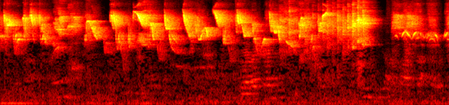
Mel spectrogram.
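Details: Small pet sanger bird in full, energetic song: a fast run of high, sharp chirps and slurred twittering notes pouring out almost without a break, with a short gap near the end.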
